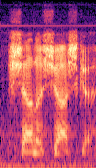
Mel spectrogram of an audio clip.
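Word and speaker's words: Shalashaska: the name amongst themselves by the time i got to hearing about it pronunciation had wound up as shalashashka so half gulag half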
